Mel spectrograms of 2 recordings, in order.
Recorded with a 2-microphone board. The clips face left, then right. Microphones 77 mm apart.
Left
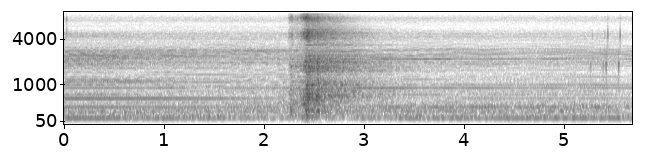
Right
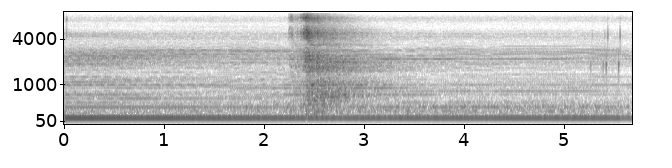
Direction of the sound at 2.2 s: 45° left (ahead or behind).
